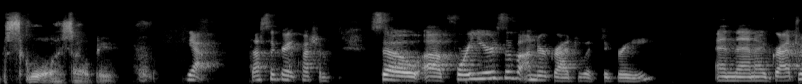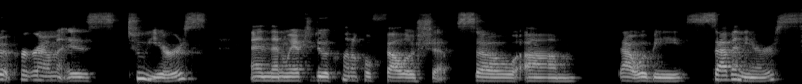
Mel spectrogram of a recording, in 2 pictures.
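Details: Adult woman speaking; ordinary speech.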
